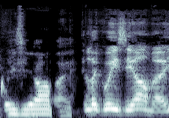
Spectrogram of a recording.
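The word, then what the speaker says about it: Leguizamo: John Leguizzi. Oh, I can never pronounce his fucking name. – Leguizziamo, yeah.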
